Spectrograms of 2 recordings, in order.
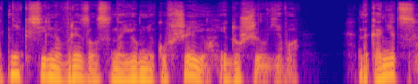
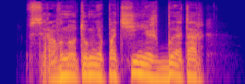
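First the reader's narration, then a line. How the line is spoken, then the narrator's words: Growling. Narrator (Russian): рычал над ним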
